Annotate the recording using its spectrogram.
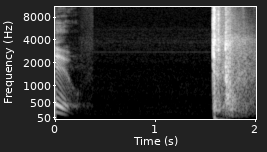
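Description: A Greener harpoon gun fires once, its .38 Special blank going off with a single sharp, loud report about one and a half seconds in that dies away quickly as it launches a one-pound harpoon.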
